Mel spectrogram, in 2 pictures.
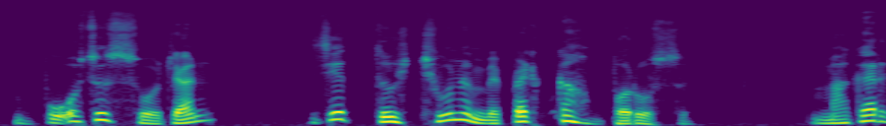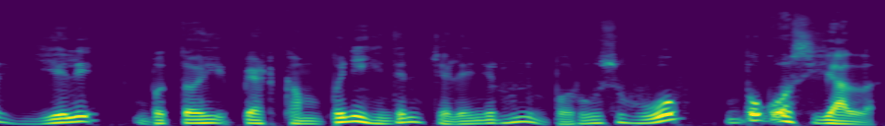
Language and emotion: Kashmiri, happy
